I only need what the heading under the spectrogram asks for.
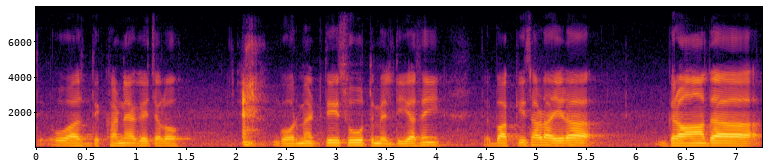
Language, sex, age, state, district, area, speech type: Dogri, male, 45-60, Jammu and Kashmir, Reasi, rural, spontaneous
